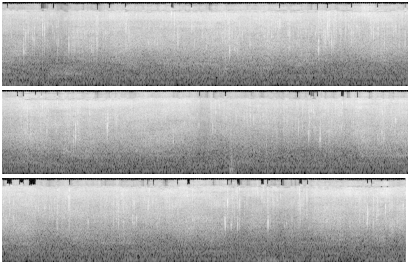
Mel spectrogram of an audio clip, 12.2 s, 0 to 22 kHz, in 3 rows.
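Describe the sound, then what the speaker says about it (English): Water steadily rinsing a removable part from an Eheim 2028 canister aquarium filter, a continuous broadband splashing hiss lasting throughout at an even, fairly loud level with no talking. "Give that a rinse."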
